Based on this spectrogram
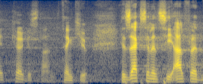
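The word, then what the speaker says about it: Kyrgyzstan: Kyrgystan, is that the right way to say it? Kyrgystan.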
